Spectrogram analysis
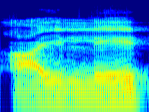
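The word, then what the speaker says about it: islet: आई एस एल ईटी यहां भी आई और एल के बीच में एस आ रहा है तो यहां पर भी एस का उच्चारण नहीं होगा आई लेट ही हम इसका उच्चारण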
